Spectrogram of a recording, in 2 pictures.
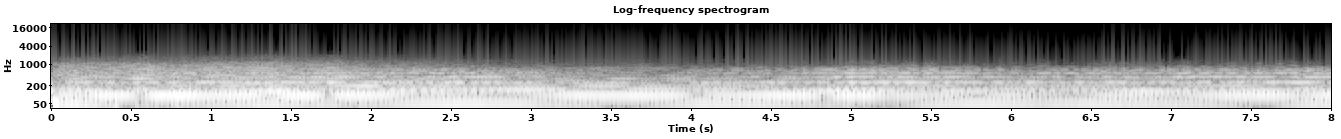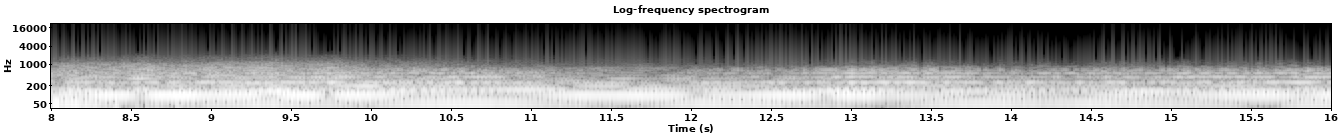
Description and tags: Atmospheric Background 120 C
Drone type sound, mixed timbers. metallic container.
Recorded in FL Studio (D.A.W.) RealTek HD
Casio CTK-2400 AMT.
Usage: Useful for background/mystery suspense works. Submarines. Metal influences. Drifting waves, illusive. dream-state. Dark world.
white-noise, weird, drama, atmosphere, phantom, ambience, pad, drone, suspense, sinister, general-noise, soundscape, background-sound, atoms, space, background, haunted, Gothic, bogey, thrill, atmospheric, ambient, ambiance, atmo, film-audio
